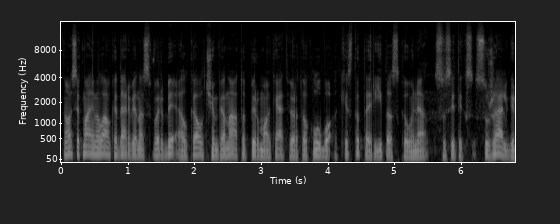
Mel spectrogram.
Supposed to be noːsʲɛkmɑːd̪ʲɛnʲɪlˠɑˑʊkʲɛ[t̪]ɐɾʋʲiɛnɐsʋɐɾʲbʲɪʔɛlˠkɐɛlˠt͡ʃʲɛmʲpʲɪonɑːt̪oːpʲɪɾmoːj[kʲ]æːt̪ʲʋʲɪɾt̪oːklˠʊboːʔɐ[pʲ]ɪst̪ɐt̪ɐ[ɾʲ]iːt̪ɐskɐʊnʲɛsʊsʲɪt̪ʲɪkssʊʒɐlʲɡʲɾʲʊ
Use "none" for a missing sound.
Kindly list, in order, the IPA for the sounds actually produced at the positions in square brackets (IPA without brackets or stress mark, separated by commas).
d̪, kʲ, kʲ, ɾʲ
